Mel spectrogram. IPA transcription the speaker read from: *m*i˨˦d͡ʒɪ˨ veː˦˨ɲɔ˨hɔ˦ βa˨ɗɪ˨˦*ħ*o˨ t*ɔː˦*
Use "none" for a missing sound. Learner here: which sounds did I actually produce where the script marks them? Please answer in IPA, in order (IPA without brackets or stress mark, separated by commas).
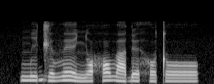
m, h, oː˦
